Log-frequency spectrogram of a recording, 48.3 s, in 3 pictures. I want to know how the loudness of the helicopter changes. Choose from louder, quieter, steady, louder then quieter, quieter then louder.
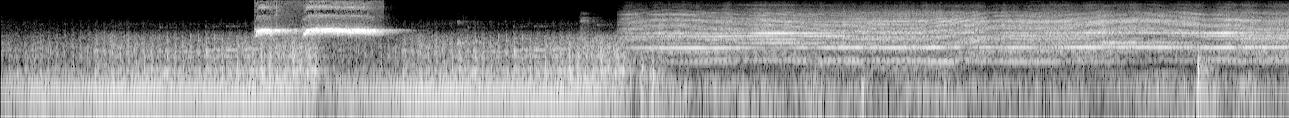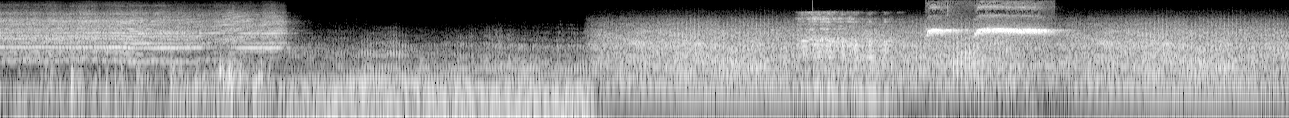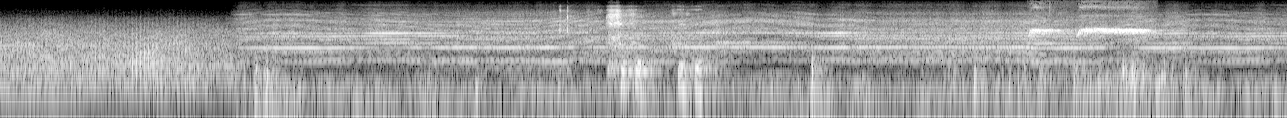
steady.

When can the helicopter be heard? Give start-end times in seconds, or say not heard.
0.0-48.2.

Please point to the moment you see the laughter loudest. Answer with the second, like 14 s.
40 s.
